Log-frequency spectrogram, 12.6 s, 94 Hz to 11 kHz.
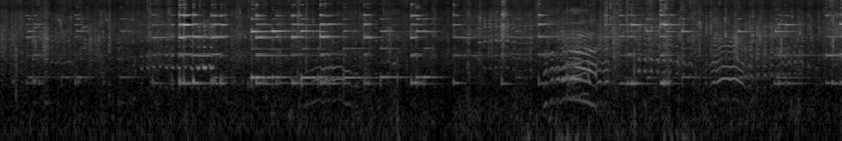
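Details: Goats recorded on 13 April 2023: a couple of wavering, quavering bleats come midway and later among steady, constant clanking of many cowbells.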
